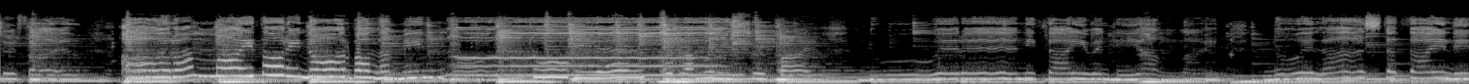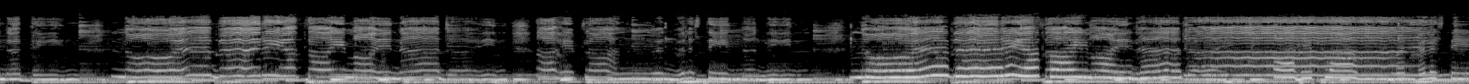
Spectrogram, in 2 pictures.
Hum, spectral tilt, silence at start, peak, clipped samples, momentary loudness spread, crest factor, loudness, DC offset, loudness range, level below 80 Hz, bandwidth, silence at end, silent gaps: none; -5 dB/octave; 0 s; 0 dBFS; under 0.1%; 8 LU; 16 dB; -16 LUFS; under 0.1%; 6 LU; -44 dBFS; 12.5 kHz; 0 s; none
